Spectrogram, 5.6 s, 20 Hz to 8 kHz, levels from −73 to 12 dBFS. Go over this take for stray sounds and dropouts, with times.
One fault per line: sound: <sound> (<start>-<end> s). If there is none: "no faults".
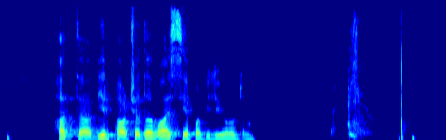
sound: sneeze (4.1-4.7 s)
